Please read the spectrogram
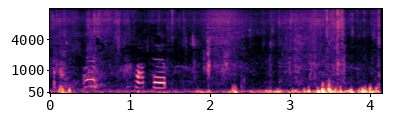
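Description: A man's brief voiced exclamations, followed by low muffled thumps and rumble, loudest near the end, as his hands work through shallow mud and rice stubble.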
